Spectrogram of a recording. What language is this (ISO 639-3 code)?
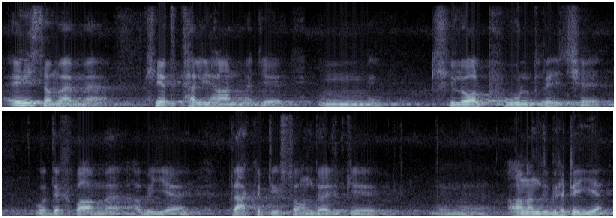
mai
